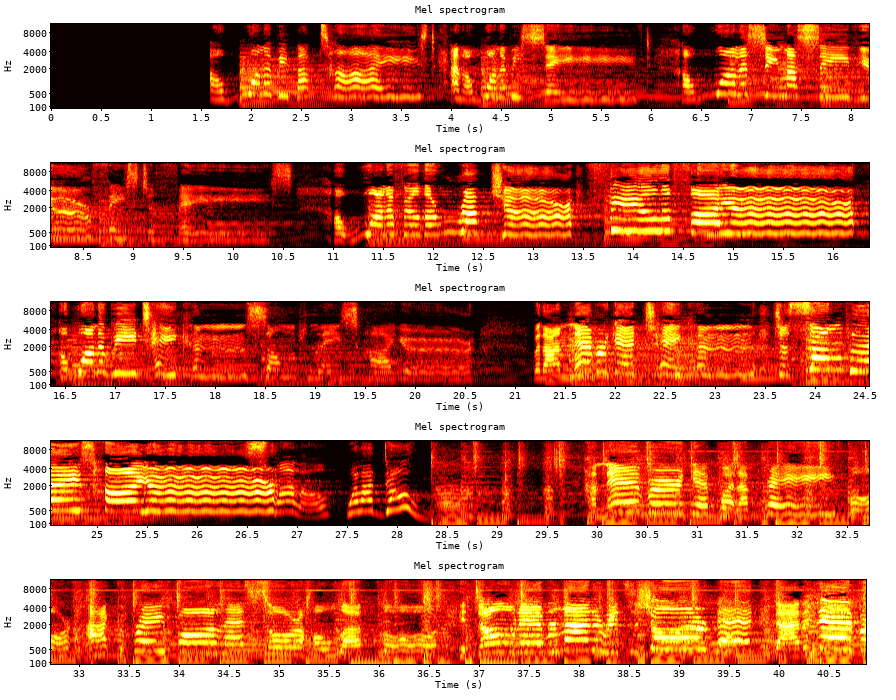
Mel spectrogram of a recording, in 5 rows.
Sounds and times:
Music: 1.6 - 40.8.

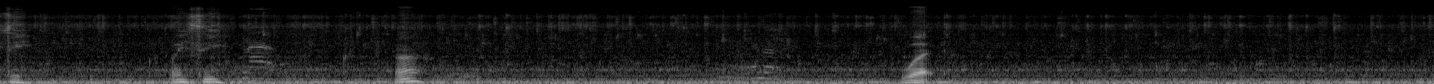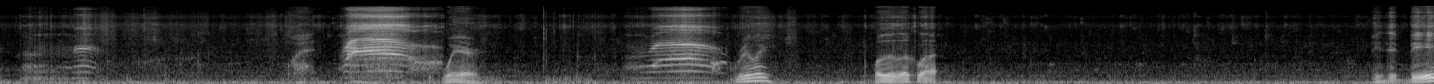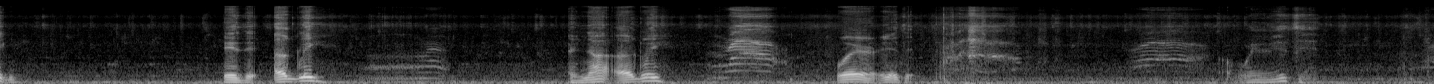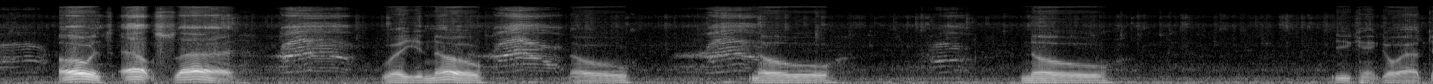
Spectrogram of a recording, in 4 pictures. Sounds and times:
Speech: 0.0 - 0.4, 1.7 - 2.3, 4.0 - 4.3, 9.0 - 9.5, 18.8 - 19.2, 21.6 - 22.1, 23.1 - 23.8, 28.0 - 28.9, 30.9 - 32.0, 34.4 - 35.4, 37.0 - 37.9, 40.9 - 41.9, 43.6 - 45.5, 46.8 - 47.9, 48.7 - 49.4, 50.5 - 51.5, 53.2 - 54.2, 56.3 - 57.3
Meow: 17.8 - 18.8, 20.6 - 21.6, 35.8 - 36.6, 40.0 - 40.7, 42.9 - 43.5, 45.8 - 46.6, 47.9 - 48.6, 49.8 - 50.6, 52.3 - 52.8.

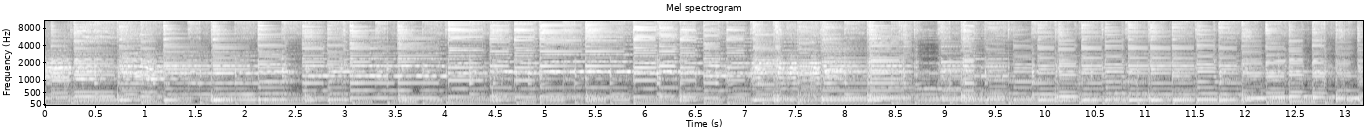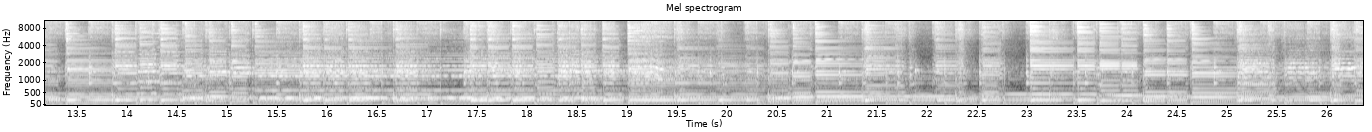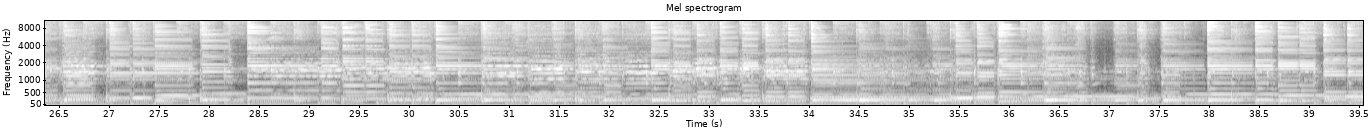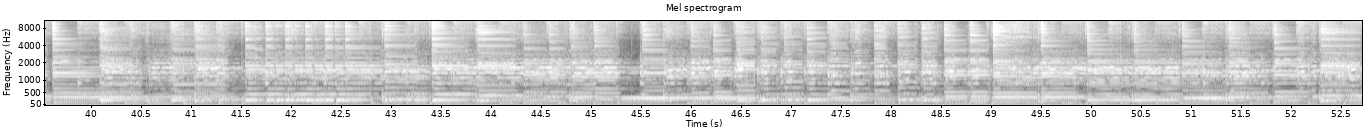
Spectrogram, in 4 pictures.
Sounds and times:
Music: 0.0 - 52.7.

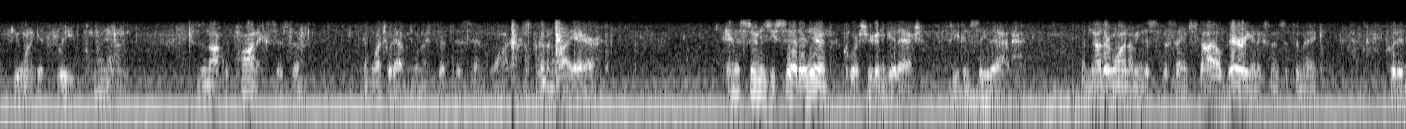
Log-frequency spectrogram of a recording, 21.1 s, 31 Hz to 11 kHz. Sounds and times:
Speech: 0.2 - 2.0, 2.9 - 4.6, 5.4 - 9.1, 10.8 - 15.4, 16.2 - 19.8, 20.8 - 21.1.

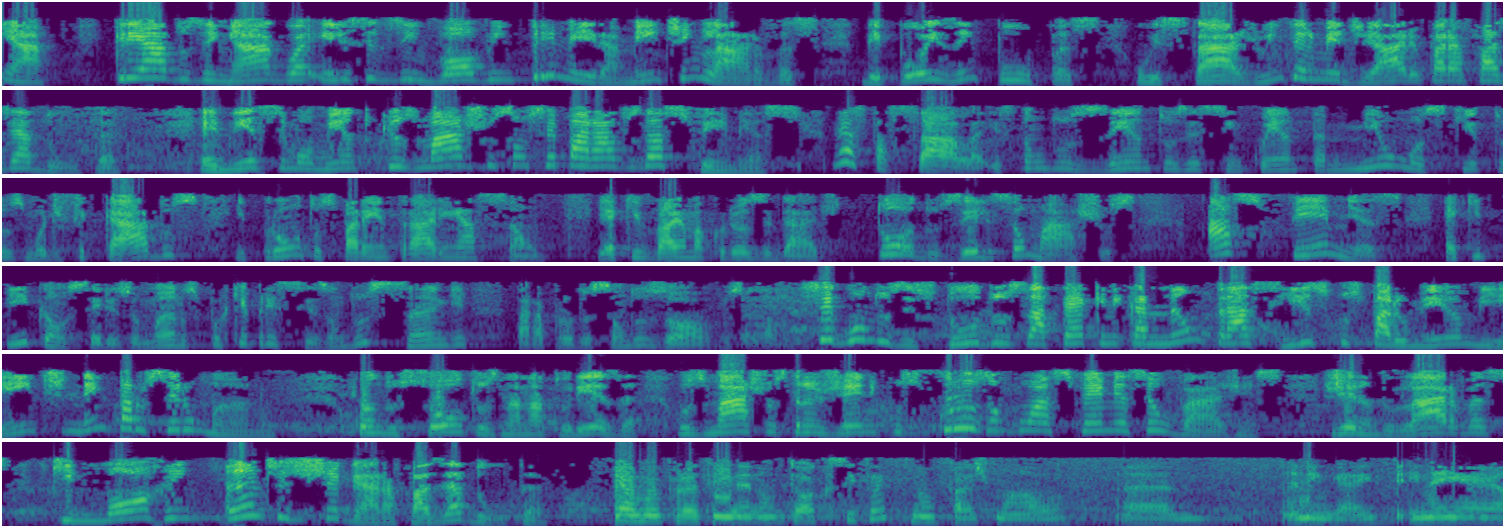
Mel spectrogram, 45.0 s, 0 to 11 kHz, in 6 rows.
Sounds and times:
Speech: 0.0 - 45.0.

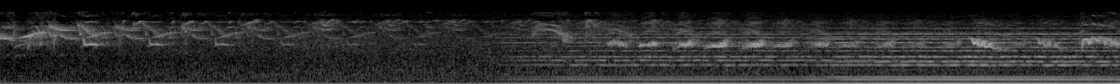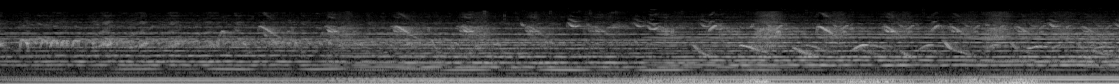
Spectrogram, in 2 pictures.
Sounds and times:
Musical instrument: 5.0 - 22.3.

